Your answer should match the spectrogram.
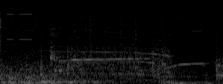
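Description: Sound effects from an animated cartoon soundtrack: a low mechanical rumble under a steady, slightly falling whine in the middle, and a short rising tone near the end.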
